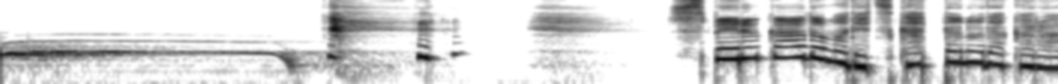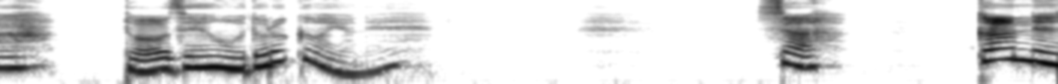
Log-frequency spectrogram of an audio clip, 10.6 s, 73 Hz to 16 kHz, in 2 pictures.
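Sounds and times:
wolf howling: 0:00.0 - 0:01.6
speech: 0:03.6 - 0:07.4, 0:09.1 - 0:09.6, 0:10.2 - 0:10.5.

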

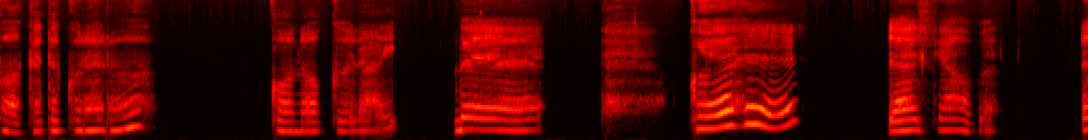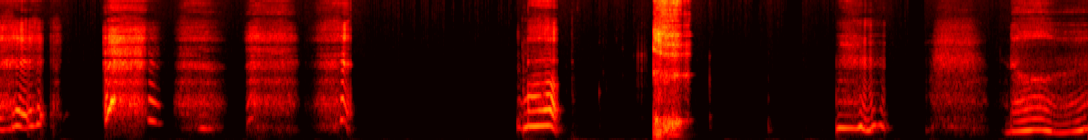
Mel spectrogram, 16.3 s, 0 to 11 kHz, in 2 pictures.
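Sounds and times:
speech: 0:00.0 - 0:01.2, 0:02.0 - 0:04.6, 0:05.2 - 0:06.1, 0:06.7 - 0:10.2, 0:12.0 - 0:13.4, 0:14.4 - 0:14.9, 0:15.7 - 0:16.3
short throaty vocal noises: 0:13.1 - 0:13.3
voiced burp: 0:13.1 - 0:13.4.

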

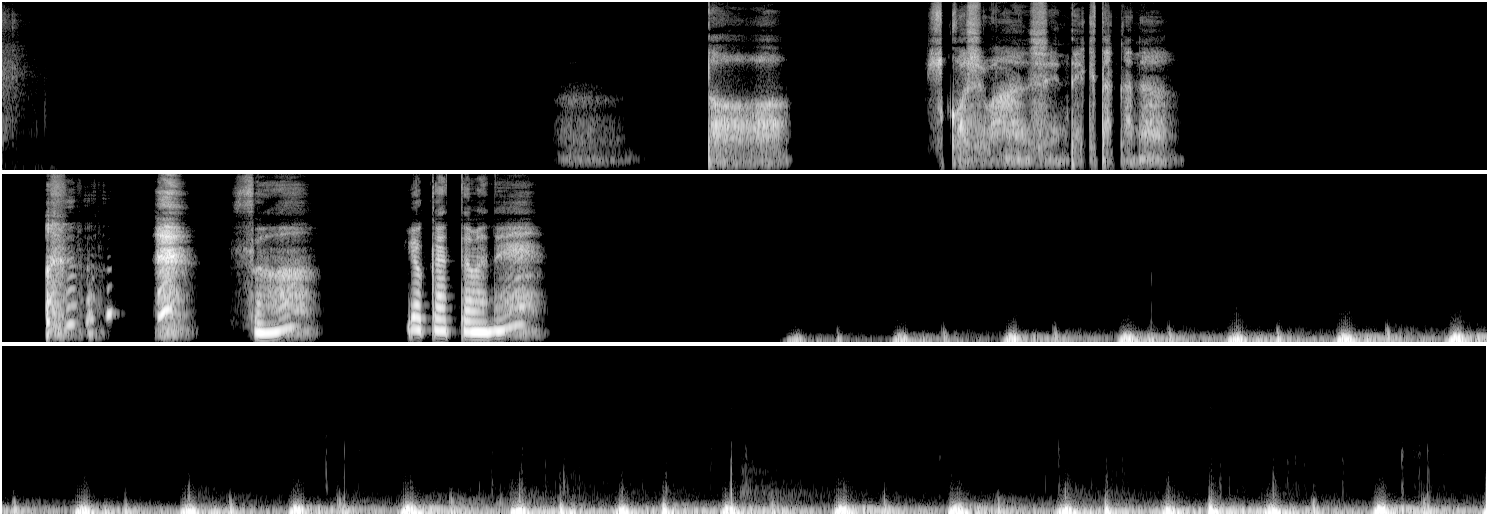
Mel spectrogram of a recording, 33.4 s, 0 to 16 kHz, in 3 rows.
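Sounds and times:
speech: 0:07.1 - 0:08.8, 0:13.0 - 0:13.5, 0:14.2 - 0:15.2
heartbeat thumping: 0:17.1 - 0:33.3.

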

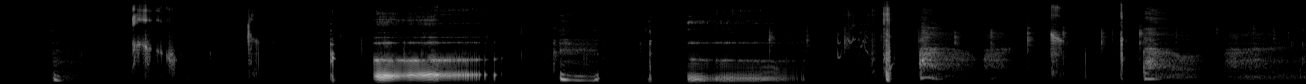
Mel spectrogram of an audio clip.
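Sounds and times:
breathy sounds: 0:00.5 - 0:00.9, 0:09.2 - 0:10.2, 0:11.4 - 0:13.0
soft wet mouth clicks: 0:01.3 - 0:05.3, 0:06.4 - 0:09.2, 0:09.9 - 0:13.0
person burping: 0:03.8 - 0:05.0, 0:06.9 - 0:08.0.

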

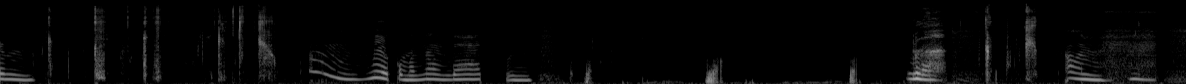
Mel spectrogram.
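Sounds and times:
person chewing egg noisily with open-mouthed smacks: 0:00.3 - 0:02.9, 0:05.6 - 0:07.6, 0:09.6 - 0:10.6
speech: 0:03.9 - 0:06.0, 0:07.1 - 0:07.3, 0:09.1 - 0:09.6, 0:10.7 - 0:11.6.

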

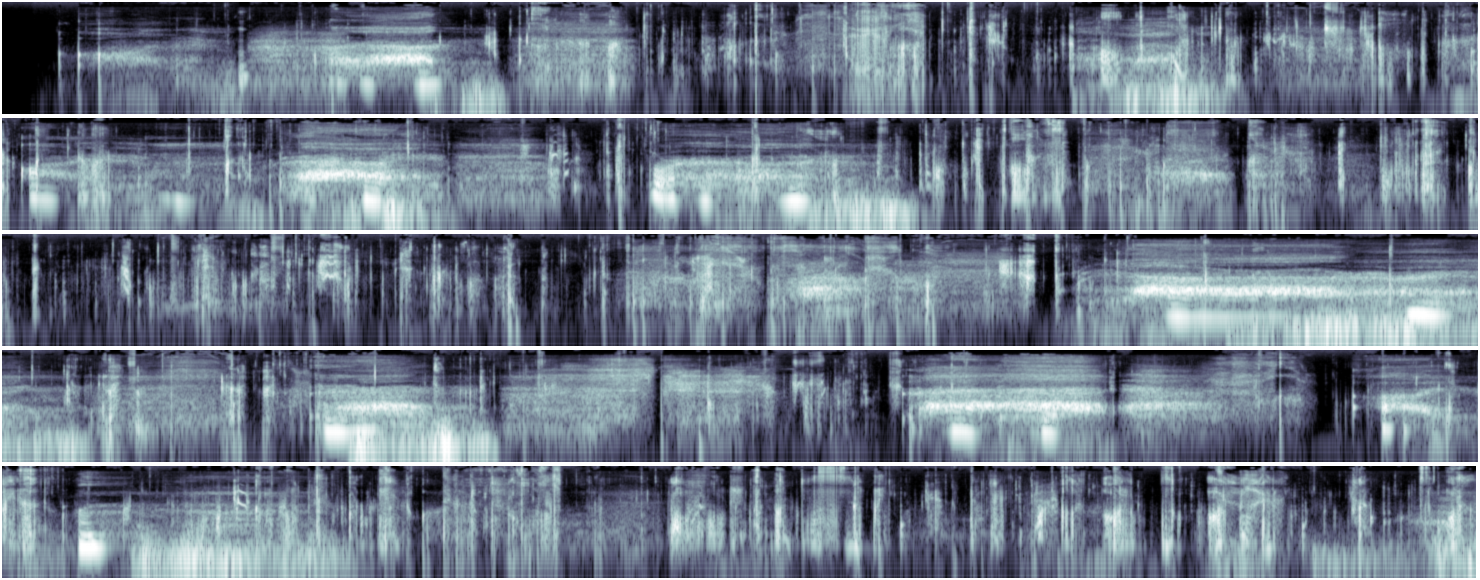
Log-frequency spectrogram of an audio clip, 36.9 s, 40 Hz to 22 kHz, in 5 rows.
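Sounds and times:
ASMR ear licking sounds: 0:01.0 - 0:36.8.

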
